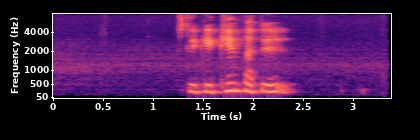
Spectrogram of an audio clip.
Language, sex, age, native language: Icelandic, female, 70-79, Icelandic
